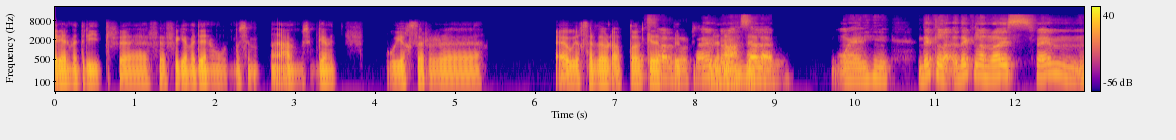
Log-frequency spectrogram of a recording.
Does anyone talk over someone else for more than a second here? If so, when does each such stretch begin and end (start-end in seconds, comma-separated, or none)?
7.2-8.8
